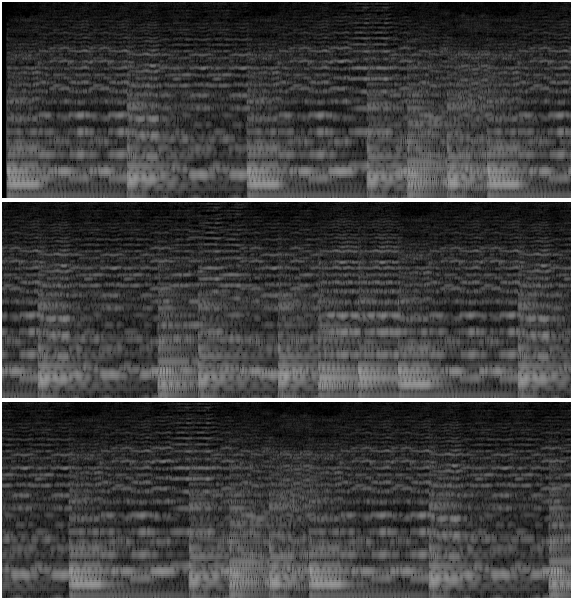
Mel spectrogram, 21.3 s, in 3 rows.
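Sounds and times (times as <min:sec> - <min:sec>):
minuet and polska music: 0:00.1 - 0:21.3.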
